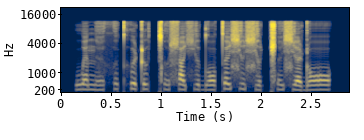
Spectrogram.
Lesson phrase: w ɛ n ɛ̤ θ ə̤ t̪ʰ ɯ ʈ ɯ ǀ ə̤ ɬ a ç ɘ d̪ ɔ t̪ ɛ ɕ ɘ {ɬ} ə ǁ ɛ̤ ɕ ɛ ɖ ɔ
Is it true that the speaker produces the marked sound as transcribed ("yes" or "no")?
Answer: no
